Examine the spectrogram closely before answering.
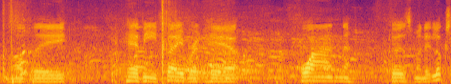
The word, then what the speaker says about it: Joan: the heavy favorite here Juan Gman it looks like Joan Gman when you look at the name on paper but it's pronounced Juan just as well for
